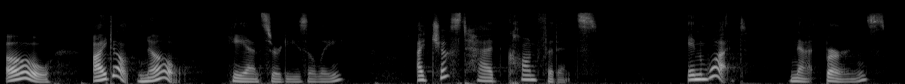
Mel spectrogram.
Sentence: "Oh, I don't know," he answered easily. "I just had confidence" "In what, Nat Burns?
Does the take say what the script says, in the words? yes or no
yes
